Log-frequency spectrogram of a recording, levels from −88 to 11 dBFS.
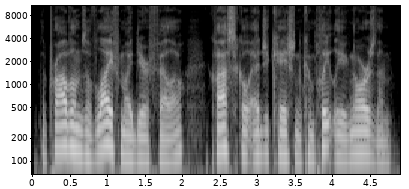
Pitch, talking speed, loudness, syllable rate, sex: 115 Hz, 135 wpm, -18 LUFS, 5.7 syllables/s, male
